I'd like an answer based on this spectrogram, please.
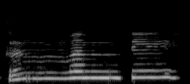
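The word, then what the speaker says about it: कृण्वन्ति: Yasam Deva Devi Krunvanti. Yasam Deva Devi Krunvanti. Good. And notice in the word Krunvanti, the erna sound is the retroflex sound. So, so people can just make sure you're pronouncing that Krunvanti.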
